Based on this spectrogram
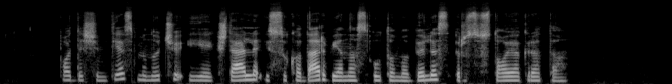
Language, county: Lithuanian, Vilnius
